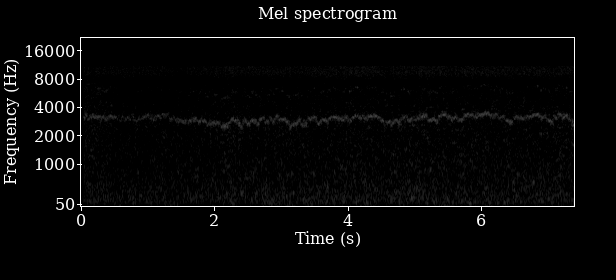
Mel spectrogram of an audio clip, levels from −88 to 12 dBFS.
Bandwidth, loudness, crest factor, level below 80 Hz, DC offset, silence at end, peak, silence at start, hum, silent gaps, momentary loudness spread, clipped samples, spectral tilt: 11.5 kHz; -63 LUFS; 14 dB; -88 dBFS; under 0.1%; 0 s; -52 dBFS; 0.05 s; none; none; 4 LU; under 0.1%; -0.5 dB/octave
